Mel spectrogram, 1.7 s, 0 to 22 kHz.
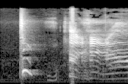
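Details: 11-month-old baby laughing at father's fake sneeze: a brief sneeze-like burst followed by bright infant laughter; sneeze.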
